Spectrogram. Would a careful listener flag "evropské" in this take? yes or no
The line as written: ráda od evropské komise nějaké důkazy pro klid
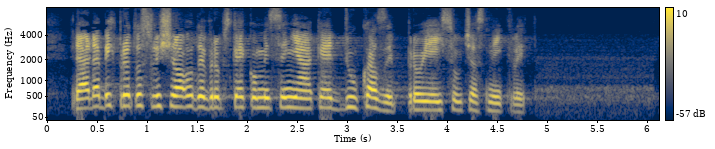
no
